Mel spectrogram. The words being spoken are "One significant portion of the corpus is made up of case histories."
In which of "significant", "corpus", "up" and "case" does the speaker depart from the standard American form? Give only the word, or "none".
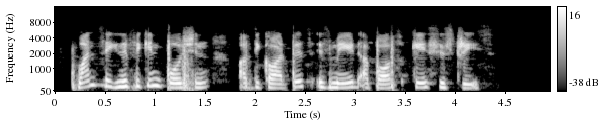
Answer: none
